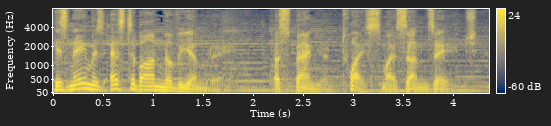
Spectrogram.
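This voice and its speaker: An actor playing a solemn middle-aged knight, a father narrating his family's saga in a grave, measured storyteller's manner for a game. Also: low voice, huge pitch swings, faint music behind, full character voice. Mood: grave storytelling. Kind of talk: dramatic scripted narration.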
